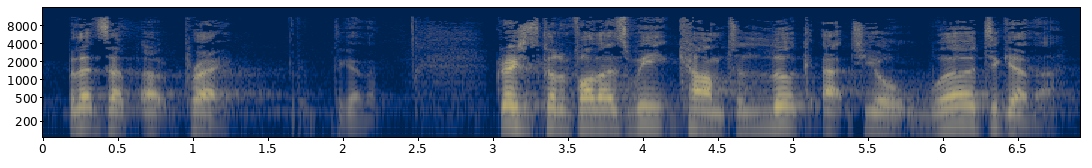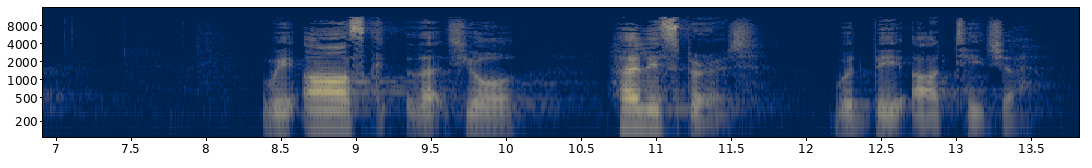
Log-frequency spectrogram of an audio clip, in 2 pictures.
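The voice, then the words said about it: Croaky, strained voice. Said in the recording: “sorry if my voice goes a bit... My voice is a little bit croaky.”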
